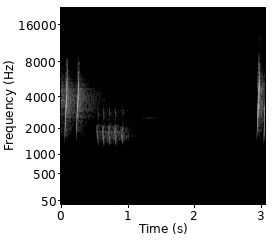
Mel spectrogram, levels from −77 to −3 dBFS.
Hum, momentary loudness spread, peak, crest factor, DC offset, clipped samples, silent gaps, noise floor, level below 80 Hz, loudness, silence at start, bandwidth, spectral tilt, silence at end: none; 23 LU; -10 dBFS; 26 dB; under 0.1%; under 0.1%; none; -79 dBFS; under -90 dBFS; -29 LUFS; 0 s; 16 kHz; 5.5 dB/octave; 0 s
